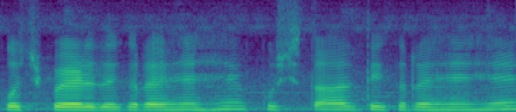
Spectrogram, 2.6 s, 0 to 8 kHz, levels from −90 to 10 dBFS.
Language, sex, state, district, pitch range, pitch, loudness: Hindi, female, Uttar Pradesh, Shamli, 205-225 Hz, 215 Hz, -18 LUFS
